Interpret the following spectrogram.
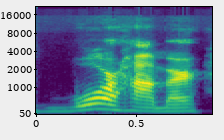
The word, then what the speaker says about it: Warhammer: But do be aware, this is Warhammer, and I will stress the first syllable of that.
